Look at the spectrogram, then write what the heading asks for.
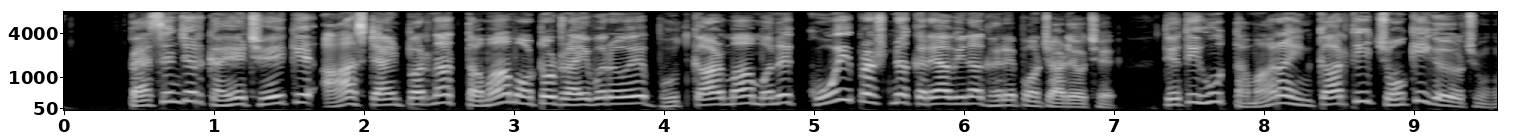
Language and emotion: Gujarati, surprised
